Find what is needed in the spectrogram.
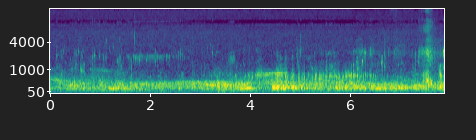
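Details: Insane non-stop stomach growling (borborygmi), possibly with extreme diarrhea: continuous low rumbling and gurgling with shifting tones, going on without pause.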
